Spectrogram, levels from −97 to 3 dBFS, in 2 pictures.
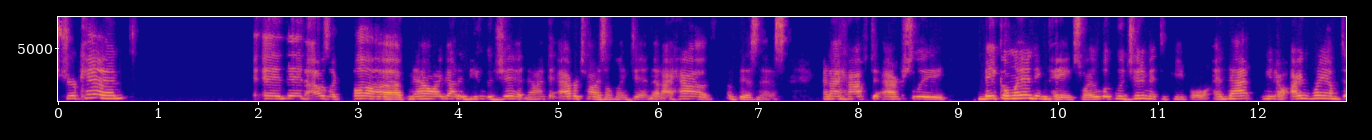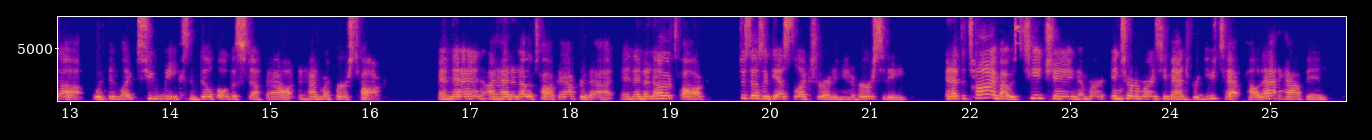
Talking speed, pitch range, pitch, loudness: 230 wpm, 210-255 Hz, 225 Hz, -24 LUFS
